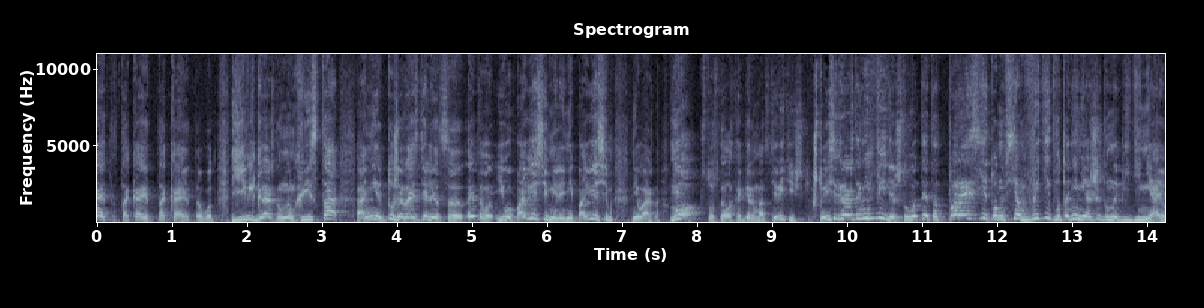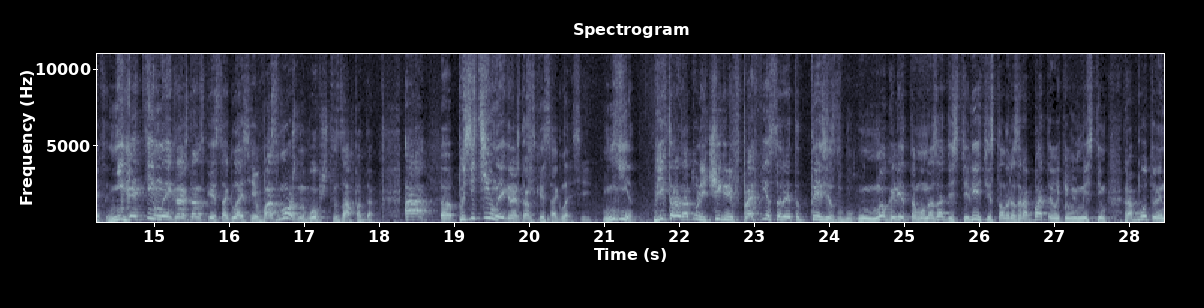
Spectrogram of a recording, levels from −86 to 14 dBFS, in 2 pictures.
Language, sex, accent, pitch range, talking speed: Russian, male, native, 160-215 Hz, 140 wpm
